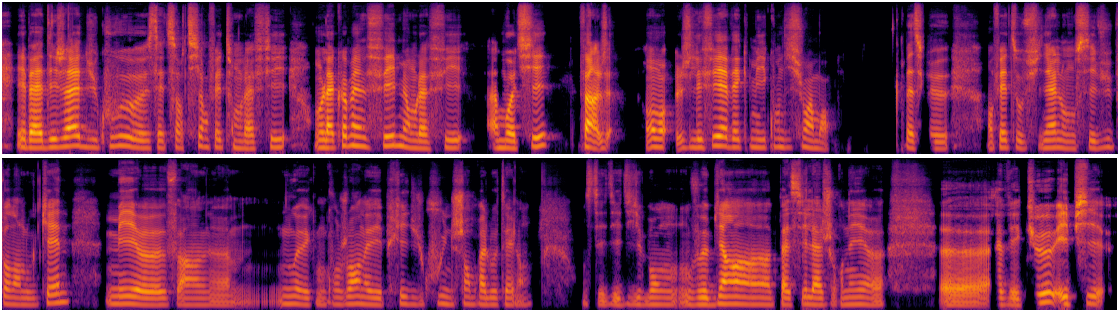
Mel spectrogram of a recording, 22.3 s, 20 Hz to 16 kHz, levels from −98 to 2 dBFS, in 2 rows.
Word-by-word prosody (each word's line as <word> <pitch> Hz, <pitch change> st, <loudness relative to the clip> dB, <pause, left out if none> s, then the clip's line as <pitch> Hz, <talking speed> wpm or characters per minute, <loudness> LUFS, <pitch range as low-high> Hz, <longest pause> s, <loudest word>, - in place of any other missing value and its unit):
Eh 195 Hz, -, +1 dB
bah, 180 Hz, -1 st, +9 dB
déjà, 200 Hz, +5 st, +7 dB
du 190 Hz, -4 st, -7 dB
coup, 220 Hz, -, -9 dB
heu, 200 Hz, -6 st, -1 dB
cette 175 Hz, 0 st, -1 dB
sortie, 190 Hz, +4 st, +1 dB
en 200 Hz, -, -8 dB
fait, 190 Hz, -1 st, -4 dB
on 175 Hz, -, -7 dB
l'a 160 Hz, -1 st, -2 dB
fait 195 Hz, +4 st, -5 dB, 0.3 s
on 185 Hz, -, -2 dB
l'a 180 Hz, -1 st, +8 dB
quand 230 Hz, +4 st, +1 dB
même 230 Hz, -2 st, +3 dB
fait, 225 Hz, +3 st, +2 dB
mais 230 Hz, -4 st, -3 dB
on 180 Hz, -2 st, -3 dB
l'a 165 Hz, -1 st, +3 dB
fait 180 Hz, +2 st, -5 dB, 0.2 s
à 175 Hz, -, -1 dB
moitié. 180 Hz, +6 st, +2 dB, 0.3 s
Enfin -, -, +9 dB
je -, -, -4 dB, 0.4 s
on 200 Hz, -1 st, +1 dB
je 185 Hz, +2 st, -3 dB
l'ai 190 Hz, 0 st, -2 dB
fait 230 Hz, +4 st, +5 dB
avec 195 Hz, -3 st, +3 dB
mes 190 Hz, -1 st, -6 dB
conditions 195 Hz, 0 st, -5 dB
à 180 Hz, -, 0 dB
moi. 160 Hz, -2 st, -10 dB, 0.7 s
Parce 175 Hz, -2 st, +3 dB
qu'en 160 Hz, 0 st, -9 dB
fait, 185 Hz, +2 st, +1 dB
au 170 Hz, -, -7 dB
final, 180 Hz, +2 st, +1 dB
on 165 Hz, -1 st, -8 dB
s'est 175 Hz, -, +3 dB
vus 195 Hz, +4 st, -10 dB
pendant 170 Hz, -3 st, -5 dB
le 160 Hz, -, -11 dB
week-end, 200 Hz, +7 st, -1 dB, 0.4 s
mais, 180 Hz, 0 st, +1 dB
heu, 155 Hz, -1 st, +1 dB
enfin, 155 Hz, 0 st, -5 dB, 0.2 s
hem, 75 Hz, -, -18 dB, 0.2 s
nous 180 Hz, 0 st, -11 dB
avec 160 Hz, -2 st, -6 dB
mon -, -, -14 dB
conjoint, 175 Hz, +2 st, -5 dB
on -, -, -8 dB
avait 165 Hz, -2 st, -4 dB
pris, 180 Hz, +3 st, -9 dB
du 165 Hz, -1 st, -14 dB
coup, 190 Hz, -, -12 dB
une 170 Hz, -, -12 dB
chambre 170 Hz, 0 st, -3 dB
à 165 Hz, -, 0 dB
l'hôtel, 160 Hz, 0 st, -9 dB
hein. 165 Hz, -, -16 dB, 0.5 s
On -, -, -21 dB
s'était 80 Hz, -, -9 dB
dit: 165 Hz, 0 st, -10 dB
«Bon, 165 Hz, 0 st, -8 dB
on -, -, -11 dB
veut 165 Hz, +1 st, -2 dB
bien 170 Hz, -1 st, +2 dB
passer 160 Hz, +2 st, 0 dB
la 160 Hz, -1 st, +1 dB
journée, 165 Hz, +2 st, -5 dB
heu 80 Hz, -, -7 dB, 0.6 s
heu, 75 Hz, -1 st, -1 dB
avec 75 Hz, -1 st, -6 dB
eux» 220 Hz, +2 st, +4 dB
et 175 Hz, -, +6 dB
puis, 185 Hz, +2 st, +6 dB
heu -, -, -6 dB
175 Hz, 220 wpm, -23 LUFS, 165-190 Hz, 0.7 s, bah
